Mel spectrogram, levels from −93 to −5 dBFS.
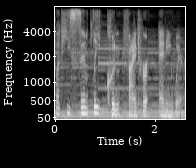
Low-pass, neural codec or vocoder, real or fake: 7.2 kHz; none; real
